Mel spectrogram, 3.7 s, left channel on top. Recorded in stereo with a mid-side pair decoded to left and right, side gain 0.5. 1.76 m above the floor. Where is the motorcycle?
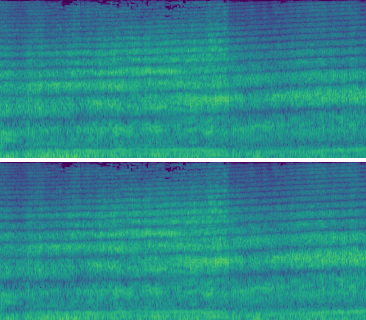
20° left; by 3.7 s 15° right.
